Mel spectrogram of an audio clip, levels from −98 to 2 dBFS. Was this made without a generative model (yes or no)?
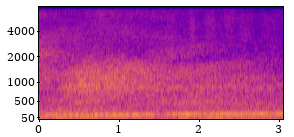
yes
